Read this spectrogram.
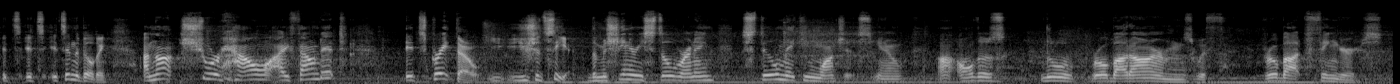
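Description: A man playing an excitable, hungover rambler in an audio drama monologue, stammering, repeating and correcting himself as he confides. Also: a little high, a little hiss or hum, heavily acted. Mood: bemused, wandering. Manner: halting, repetitive, self-correcting rambling.

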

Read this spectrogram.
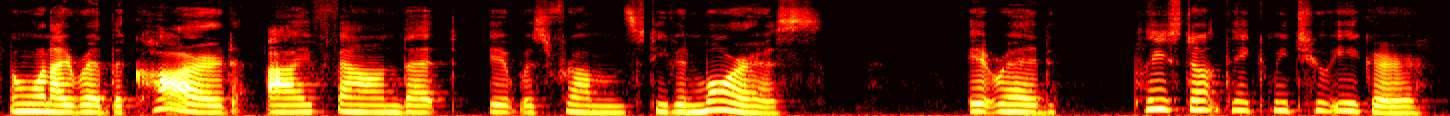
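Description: A woman's voice: medium pitch, steady tone, unhurried, sharp tone. A woman playing an earnest, proper young single career girl in an audio drama, speaking in old-fashioned, demure phrases. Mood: wistful, hopeful. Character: earnest twenty-four-year-old single career girl telling her diary. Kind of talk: audio drama narration and dialogue. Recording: music under the voice. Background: music.

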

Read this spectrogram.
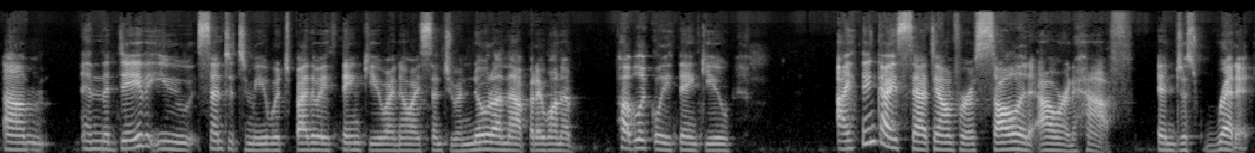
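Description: A woman's voice: fairly low pitch, normal speed. A woman hosting an interview podcast, talking upbeat and effusive in a casual way. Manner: upbeat, effusive, warm thanks. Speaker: podcast host.

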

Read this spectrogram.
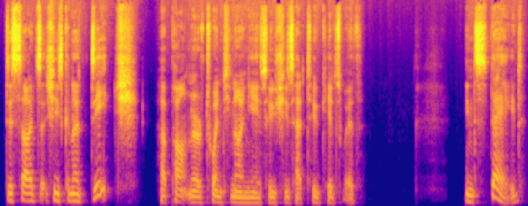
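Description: A man hosting a chat show, telling a comic story with theatrical mock outrage. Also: fairly bright tone. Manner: mock-indignant, theatrical, sweeping pitch. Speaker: podcast host.

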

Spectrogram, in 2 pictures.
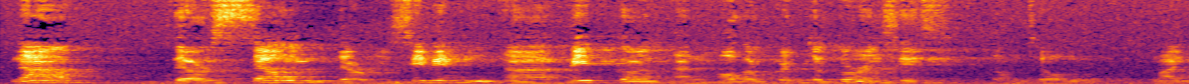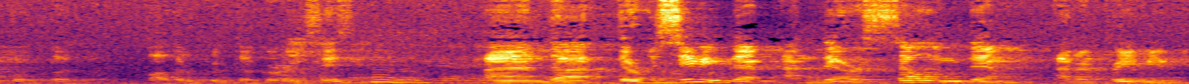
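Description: A man with a non-native English accent giving a talk to an audience, speaking haltingly with many pauses and restarts. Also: medium pitch, bright, forceful tone. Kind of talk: presentation to an audience. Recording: echoey hall, voice from far off.

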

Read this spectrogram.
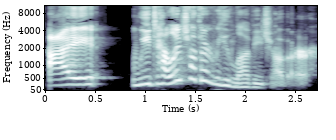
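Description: A woman's voice: high voice, huge pitch swings, normal speed, bright, forceful tone. A woman co-hosting a podcast in casual, emphatic banter, repeating words to drive her point home. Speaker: podcast co-host. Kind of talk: casual banter about a TV show.

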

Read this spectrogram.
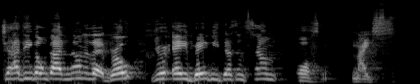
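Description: A man's voice: very high-pitched, lively intonation, normal speed. An American man in casual banter, interjecting with slangy teasing.

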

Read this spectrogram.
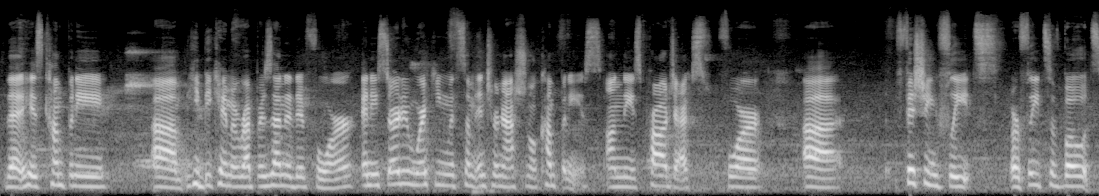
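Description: A woman from Iceland, a podcast guest telling her backstory in a relaxed, chatty way. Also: medium pitch. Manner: relaxed, chatty, laughs easily. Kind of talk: casual interview conversation.

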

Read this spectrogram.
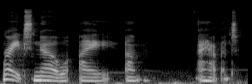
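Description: Slow, hesitant, anxious young-hearted woman. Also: on the low side, fairly even intonation. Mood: timid. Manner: hesitant, halting. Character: shy, anxious, polite woman newcomer. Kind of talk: naturalistic audio drama acting.

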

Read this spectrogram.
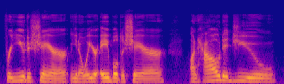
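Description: Woman host, deep voice, affirming, encouraging, casual interview. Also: measured pace. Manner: affirming, frequent encouraging backchannels. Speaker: podcast host.

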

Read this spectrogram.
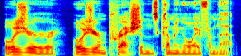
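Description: Congested podcast host, low dry voice. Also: male voice, quick pace, dry recording. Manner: rambling, many fillers and restarts. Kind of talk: casual podcast chat.

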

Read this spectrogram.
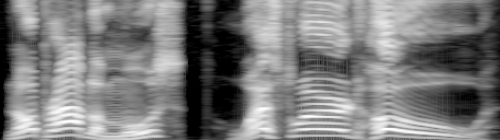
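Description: Shrill, obnoxious woodpecker. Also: male voice, sing-song, takes it slowly, fairly bright tone, dry recording, clean studio sound, heavily acted. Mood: brash, gleeful. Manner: noisy, brash. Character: loud, obnoxious, cheeky male woodpecker. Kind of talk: audiobook character voice.

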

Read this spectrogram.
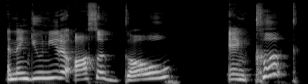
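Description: A woman in her twenties with a fairly high voice, chatting casually. Her talk is full of slang and swearing. She vents in an emphatic way, circling back and repeating her points. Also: a little slow. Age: 20s. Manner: slangy, sweary, animated venting with repetition. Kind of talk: casual podcast chat.

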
